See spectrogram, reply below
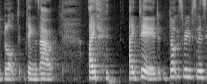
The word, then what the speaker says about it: Doxorubicin: Doxorubicin.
